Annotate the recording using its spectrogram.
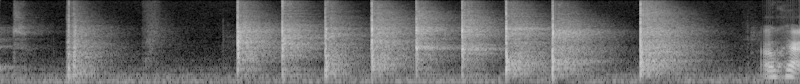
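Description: A person clapping their hands quickly, about eight sharp claps in a row at roughly five a second.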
